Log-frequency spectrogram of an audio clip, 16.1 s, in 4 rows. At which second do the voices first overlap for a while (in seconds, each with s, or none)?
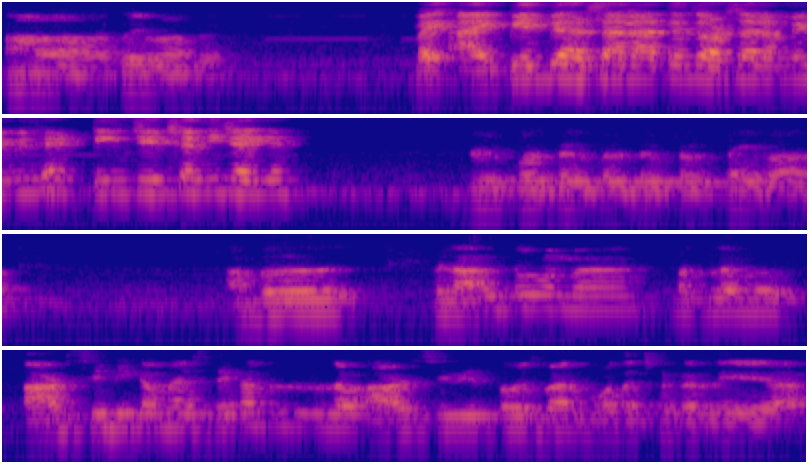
none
